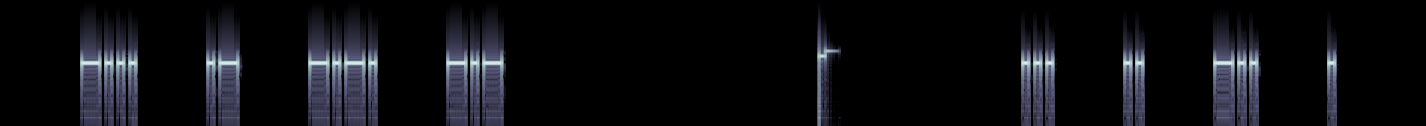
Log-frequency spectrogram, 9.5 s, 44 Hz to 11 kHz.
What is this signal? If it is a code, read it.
Morse code, heard as a keyed tone, about 30 wpm, spaced as for 14 wpm, 700 Hz. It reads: BACK SIDE
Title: 4x Character Spacing - Top 200 Words - 30wpm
